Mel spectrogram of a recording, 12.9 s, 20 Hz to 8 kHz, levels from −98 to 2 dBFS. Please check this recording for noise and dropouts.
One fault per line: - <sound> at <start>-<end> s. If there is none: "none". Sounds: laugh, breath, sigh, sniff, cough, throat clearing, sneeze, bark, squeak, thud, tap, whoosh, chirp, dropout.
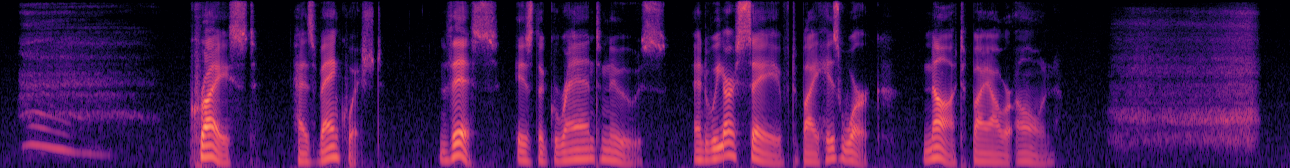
- sigh at 0.2-1.6 s
- sigh at 11.1-12.6 s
